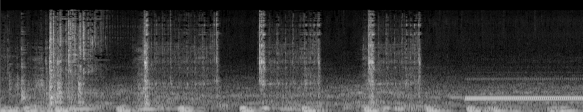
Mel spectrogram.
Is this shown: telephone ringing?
yes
